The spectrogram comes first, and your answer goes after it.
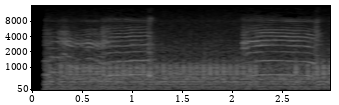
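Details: Tonkinese kitten brothers give loud, drawn-out, high meows, excitedly demanding something.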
